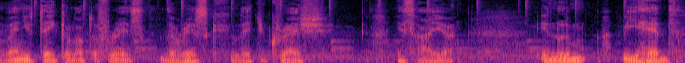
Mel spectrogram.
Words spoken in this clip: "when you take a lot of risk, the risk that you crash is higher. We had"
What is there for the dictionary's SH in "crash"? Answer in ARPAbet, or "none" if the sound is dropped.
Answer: SH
